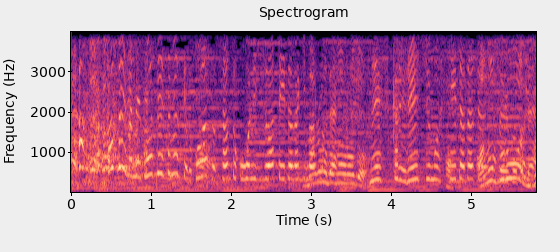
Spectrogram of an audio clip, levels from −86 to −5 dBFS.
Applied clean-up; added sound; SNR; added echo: none; none; none; none.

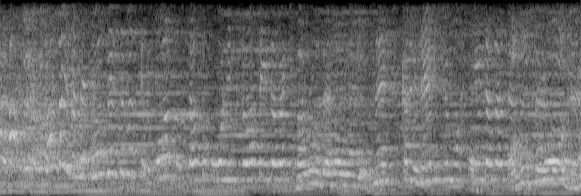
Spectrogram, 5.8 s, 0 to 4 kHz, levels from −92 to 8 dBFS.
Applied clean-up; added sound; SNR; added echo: none; none; none; reverberation time 0.8 s.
